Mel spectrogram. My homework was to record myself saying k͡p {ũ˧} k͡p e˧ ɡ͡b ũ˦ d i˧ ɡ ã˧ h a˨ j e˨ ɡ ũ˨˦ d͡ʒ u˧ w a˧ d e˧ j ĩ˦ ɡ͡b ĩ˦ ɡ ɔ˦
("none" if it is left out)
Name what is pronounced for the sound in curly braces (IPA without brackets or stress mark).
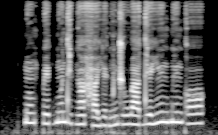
ũ˧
